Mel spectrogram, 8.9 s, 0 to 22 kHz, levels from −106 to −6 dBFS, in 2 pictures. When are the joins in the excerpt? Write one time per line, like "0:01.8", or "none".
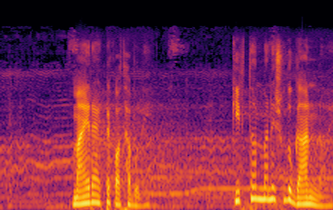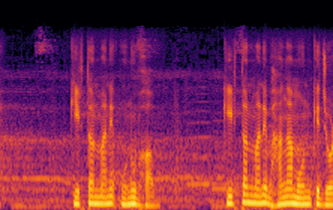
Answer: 0:00.9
